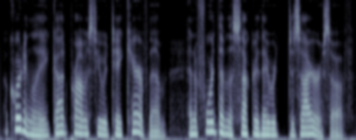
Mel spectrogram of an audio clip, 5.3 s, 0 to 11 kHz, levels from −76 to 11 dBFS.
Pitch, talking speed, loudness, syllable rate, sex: 155 Hz, 200 wpm, -17 LUFS, 5.7 syllables/s, female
